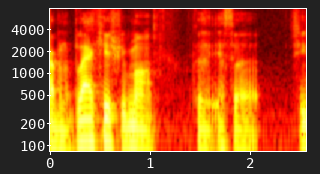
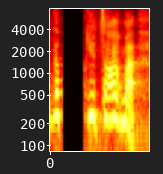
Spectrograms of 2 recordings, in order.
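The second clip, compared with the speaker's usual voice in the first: outraged; 6 dB louder, faster than usual. Retold or imitated. Retold outburst at grandma.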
